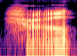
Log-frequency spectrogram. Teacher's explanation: it's kind of a longer tone when it's pronounced. It goes up and down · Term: third tone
